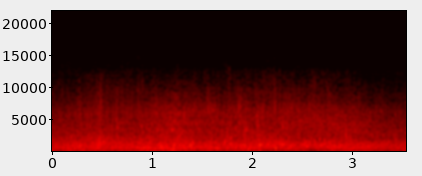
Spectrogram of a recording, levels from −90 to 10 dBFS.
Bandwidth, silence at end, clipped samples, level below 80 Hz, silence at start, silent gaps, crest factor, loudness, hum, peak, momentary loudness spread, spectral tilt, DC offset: 15 kHz; 0 s; under 0.1%; -78 dBFS; 0 s; none; 16 dB; -50 LUFS; none; -36 dBFS; 3 LU; -1.5 dB/octave; under 0.1%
